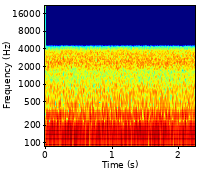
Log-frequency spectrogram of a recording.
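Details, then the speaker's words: GE refrigerator freezer evaporator fan on high speed after the ice buildup was melted off with a blow dryer: steady, even low hum with no buzzing or scraping. It is quiet and normal, though the fix is only temporary. "all right now we're on high speed and it's quiet the way it's supposed to"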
